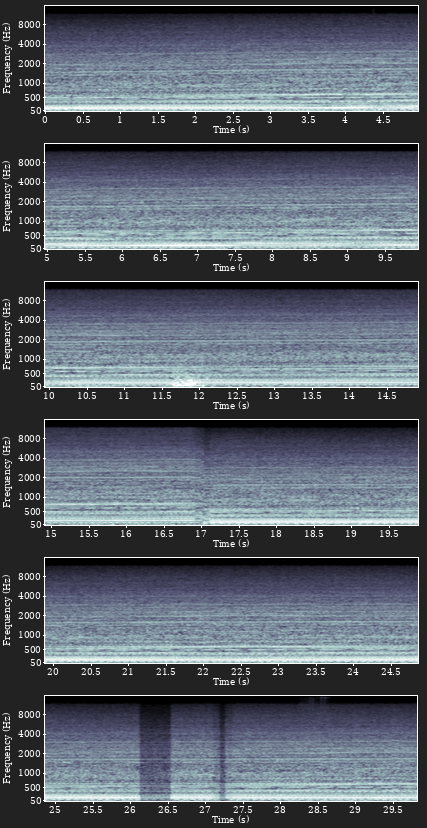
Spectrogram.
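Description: A sports car engine roars steadily at high speed.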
